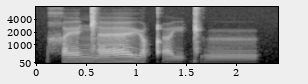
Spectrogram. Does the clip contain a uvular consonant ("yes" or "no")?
yes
